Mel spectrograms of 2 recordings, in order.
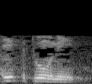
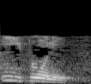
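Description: First: A glottal stop follows the short first vowel. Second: The first vowel is a long i, no glottal stop. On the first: The speaker calls it wrong. "ما تقرأها إئتوني" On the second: The speaker calls it right. "تقرأها إيتوني"

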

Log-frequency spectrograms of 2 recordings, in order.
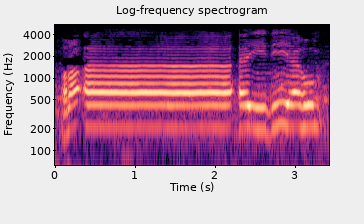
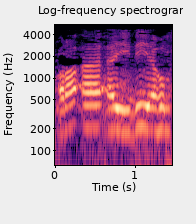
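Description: First: The long vowel is held for several beats. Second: The long vowel is held for one beat. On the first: "أربع أو خمس حركات" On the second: "من طريق الروضة تقول رأى أيديهم حركة"

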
